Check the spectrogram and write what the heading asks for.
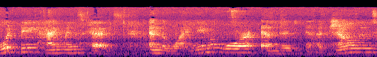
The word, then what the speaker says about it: Hueneme: to the Spanish version, Hueneme, spelled with an H and a U to make the W sound.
